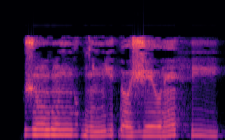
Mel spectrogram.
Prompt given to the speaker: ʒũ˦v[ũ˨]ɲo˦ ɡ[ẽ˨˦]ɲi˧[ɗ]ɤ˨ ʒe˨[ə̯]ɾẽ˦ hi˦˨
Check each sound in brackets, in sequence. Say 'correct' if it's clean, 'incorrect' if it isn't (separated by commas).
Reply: incorrect, incorrect, correct, incorrect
